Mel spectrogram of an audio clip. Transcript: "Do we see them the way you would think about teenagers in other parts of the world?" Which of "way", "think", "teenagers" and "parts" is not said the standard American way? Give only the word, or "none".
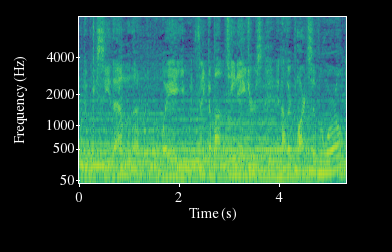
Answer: none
